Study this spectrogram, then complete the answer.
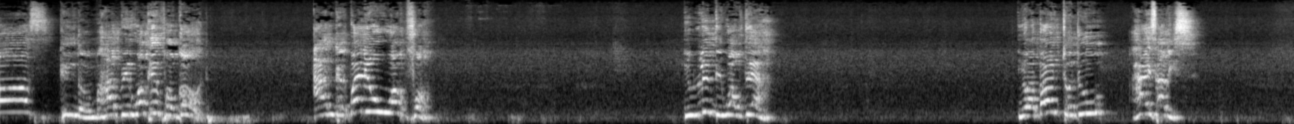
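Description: A middle-aged man preaches with feeling into a microphone, in bursts with pauses, through a loudspeaker.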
